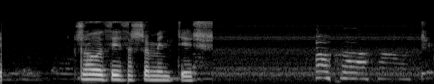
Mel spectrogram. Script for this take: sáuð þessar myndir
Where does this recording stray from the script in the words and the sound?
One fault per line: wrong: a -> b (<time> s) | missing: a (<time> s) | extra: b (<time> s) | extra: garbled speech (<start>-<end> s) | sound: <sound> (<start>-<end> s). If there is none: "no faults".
extra: þið (1.1 s)
sound: laugh (3.1-4.1 s)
